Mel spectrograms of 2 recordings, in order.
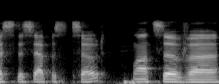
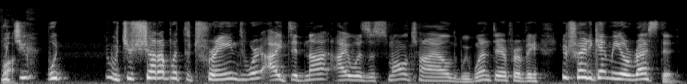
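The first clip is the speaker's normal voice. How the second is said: flustered; 9 semitones higher than usual. Real, not acted. Flustered denial of Pakistan jabs.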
